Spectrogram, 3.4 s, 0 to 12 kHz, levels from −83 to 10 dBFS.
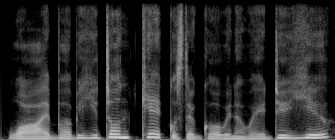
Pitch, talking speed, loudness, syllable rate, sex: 200 Hz, 195 wpm, -17 LUFS, 4.7 syllables/s, female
